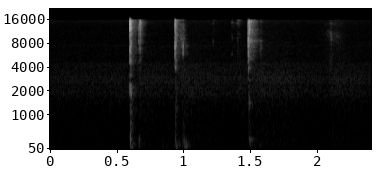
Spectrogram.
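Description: Three sharp, separate clicks of a computer keyboard and mouse, close together in the middle of otherwise faint room tone.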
